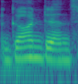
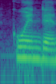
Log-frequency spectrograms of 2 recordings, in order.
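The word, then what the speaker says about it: Guindon: Officer Ashley Gundon's funeral is today. Gwendon, I should say, is how you pronounce her last name.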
